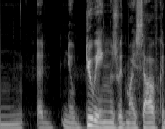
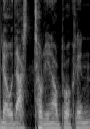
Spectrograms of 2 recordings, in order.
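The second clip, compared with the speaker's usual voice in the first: ordinary talk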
